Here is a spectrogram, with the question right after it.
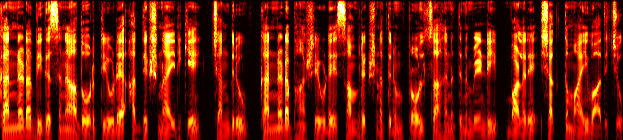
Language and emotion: Malayalam, neutral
